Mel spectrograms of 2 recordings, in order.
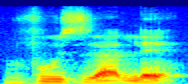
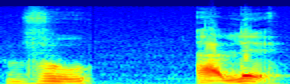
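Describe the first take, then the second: First: Vous allez linked slowly as "voo-zah-LAY"; liaison. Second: Vous, pause, allez, with no Z between; words without liaison. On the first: Teacher shows the S joining the A, vous allez linked. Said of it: "se junta con la A y se pronuncia". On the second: Teacher builds the phrase word by word, Vous allez unlinked. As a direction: say Vous allez as separate "voo... ah-LAY". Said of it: "Pero en este caso, la S". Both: Shown as a demonstration.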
